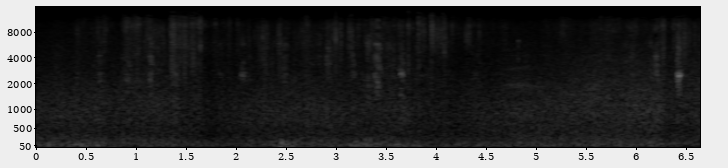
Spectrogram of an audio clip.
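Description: Small dogs play-fighting: scuffling and rustling throughout, with a few brief high-pitched yips, the sharpest one near the end.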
